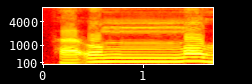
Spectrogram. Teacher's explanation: ہا کے اوپر الٹا پیش ہے، ایک الف کے برابر کھینچ کر پڑھیں گے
